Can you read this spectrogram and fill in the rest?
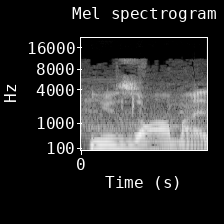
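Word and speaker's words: Uzomah: Yuzama is how they pronounce it.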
